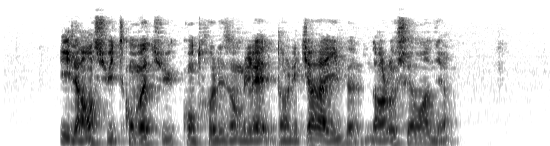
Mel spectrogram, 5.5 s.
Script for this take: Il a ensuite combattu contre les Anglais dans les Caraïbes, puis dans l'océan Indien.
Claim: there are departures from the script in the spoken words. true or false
true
